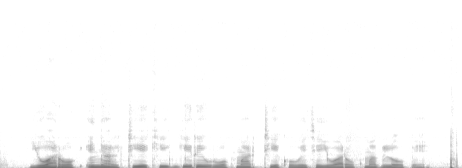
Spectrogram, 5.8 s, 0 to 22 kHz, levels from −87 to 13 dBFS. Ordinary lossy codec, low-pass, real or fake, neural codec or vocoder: none; 19.8 kHz; real; none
